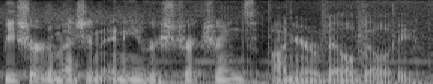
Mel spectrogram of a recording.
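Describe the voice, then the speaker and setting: Male narrator, extremely low voice, scripted coaching-video read, measured and formal, clear music bed. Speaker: presenter of interview coaching videos.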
